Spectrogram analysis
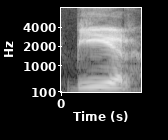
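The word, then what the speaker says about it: Bheur: be it a hag this one's pretty tricky because it is Gaelic it's actually pronounced be it or be it a hag hey let's be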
